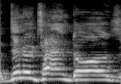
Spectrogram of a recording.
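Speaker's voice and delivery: high, loud call to the pets; Marge. Retold or imitated. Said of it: "Marge comes out and he says".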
